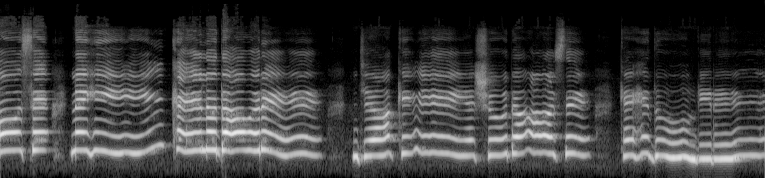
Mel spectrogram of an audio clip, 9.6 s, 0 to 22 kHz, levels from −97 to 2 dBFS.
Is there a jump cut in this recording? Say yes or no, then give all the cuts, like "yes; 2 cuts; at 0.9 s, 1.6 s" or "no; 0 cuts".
no; 0 cuts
